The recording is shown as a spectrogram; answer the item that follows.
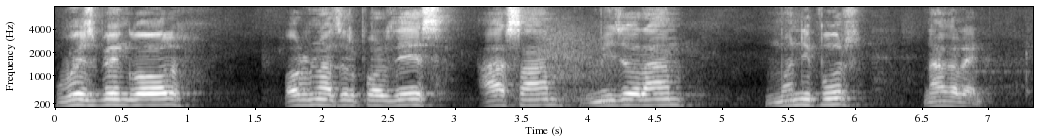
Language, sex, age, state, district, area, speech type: Nepali, male, 60+, West Bengal, Kalimpong, rural, spontaneous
